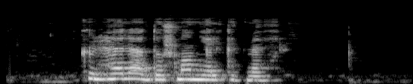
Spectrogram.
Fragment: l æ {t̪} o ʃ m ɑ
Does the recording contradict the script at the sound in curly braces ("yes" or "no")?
yes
